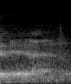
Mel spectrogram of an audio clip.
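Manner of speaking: low, soft sigh of relief.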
